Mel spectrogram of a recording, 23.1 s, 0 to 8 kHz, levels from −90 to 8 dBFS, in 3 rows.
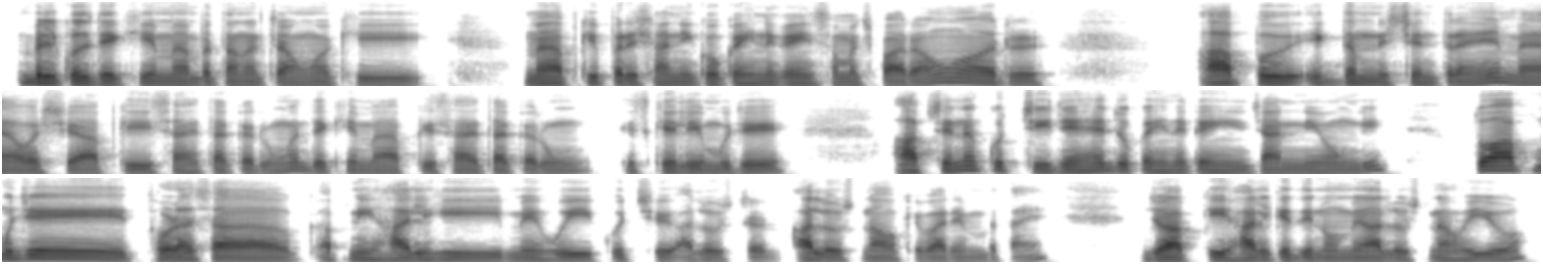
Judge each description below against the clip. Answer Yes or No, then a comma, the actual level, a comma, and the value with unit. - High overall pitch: No, low, 110 Hz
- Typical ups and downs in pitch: No, narrow, 2.0 semitones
